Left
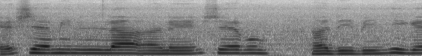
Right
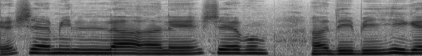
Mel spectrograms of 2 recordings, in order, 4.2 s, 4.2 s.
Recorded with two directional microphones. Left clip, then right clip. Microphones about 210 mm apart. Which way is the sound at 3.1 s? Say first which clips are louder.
Right 12 dB; 55° right (ahead or behind).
